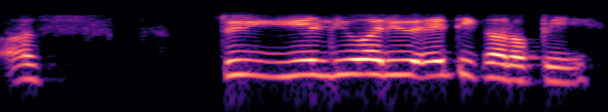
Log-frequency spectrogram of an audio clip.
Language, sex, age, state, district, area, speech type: Kashmiri, male, 18-30, Jammu and Kashmir, Ganderbal, rural, conversation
